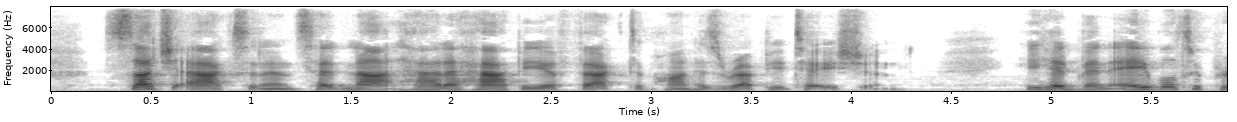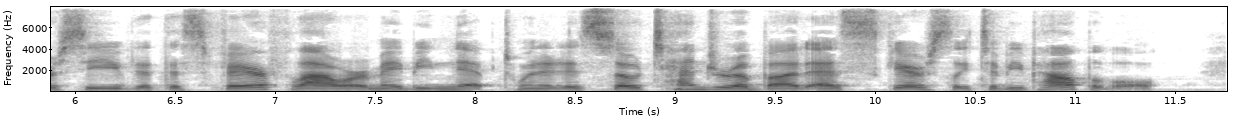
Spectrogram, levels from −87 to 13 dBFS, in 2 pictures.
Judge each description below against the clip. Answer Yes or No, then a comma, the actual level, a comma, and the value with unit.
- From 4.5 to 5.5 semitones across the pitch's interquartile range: No, average, 3.9 semitones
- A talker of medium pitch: Yes, medium, 155 Hz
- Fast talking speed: No, average, 185 wpm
